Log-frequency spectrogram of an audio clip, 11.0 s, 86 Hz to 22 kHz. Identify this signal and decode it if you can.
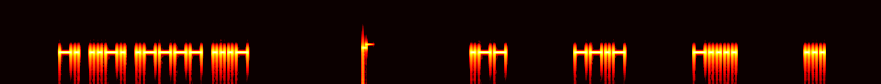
Morse code, heard as a keyed tone, about 25 wpm, spaced as for 13 wpm, 700 Hz. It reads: NF1V WQ6S
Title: USA Call Signs - 4 Characters - 6x Character Spacing - 25wpm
